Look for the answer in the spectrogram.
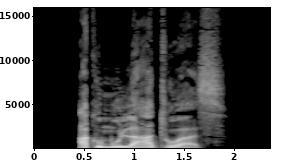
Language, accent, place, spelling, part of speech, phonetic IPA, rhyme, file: German, Germany, Berlin, Akkumulators, noun, [akumuˈlaːtoːɐ̯s], -aːtoːɐ̯s, De-Akkumulators.ogg
- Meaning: genitive singular of Akkumulator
